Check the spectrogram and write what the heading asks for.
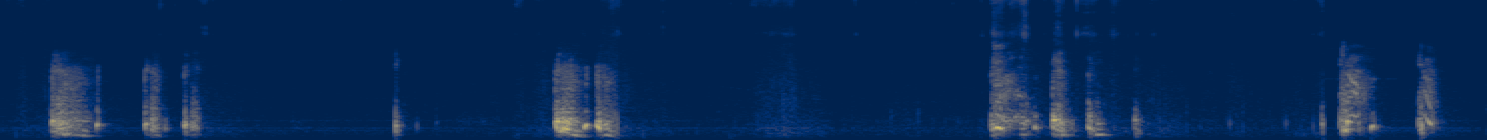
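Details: Adult woman, sick, coughing in her sleep at night, recorded by her husband from the living room then bedroom in poor quality: repeated short coughs in small clusters; nocturnal cough.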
